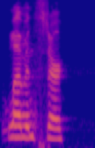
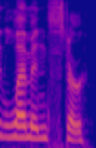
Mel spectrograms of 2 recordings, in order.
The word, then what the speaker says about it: Leominster: You're gonna laugh, Leominster. – No. Leominster. – Leominster. – It's literally Leominster. – Leominster. – Yeah. – Leominster. Okay, so the O doesn't say shit.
